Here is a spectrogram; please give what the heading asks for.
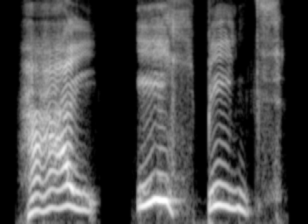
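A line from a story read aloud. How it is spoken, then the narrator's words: Squeaky voice. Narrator (German): piepste er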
